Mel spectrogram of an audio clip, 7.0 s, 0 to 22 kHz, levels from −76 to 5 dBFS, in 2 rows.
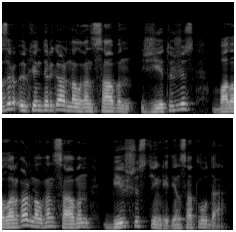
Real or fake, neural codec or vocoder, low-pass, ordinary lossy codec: real; none; 9.9 kHz; none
